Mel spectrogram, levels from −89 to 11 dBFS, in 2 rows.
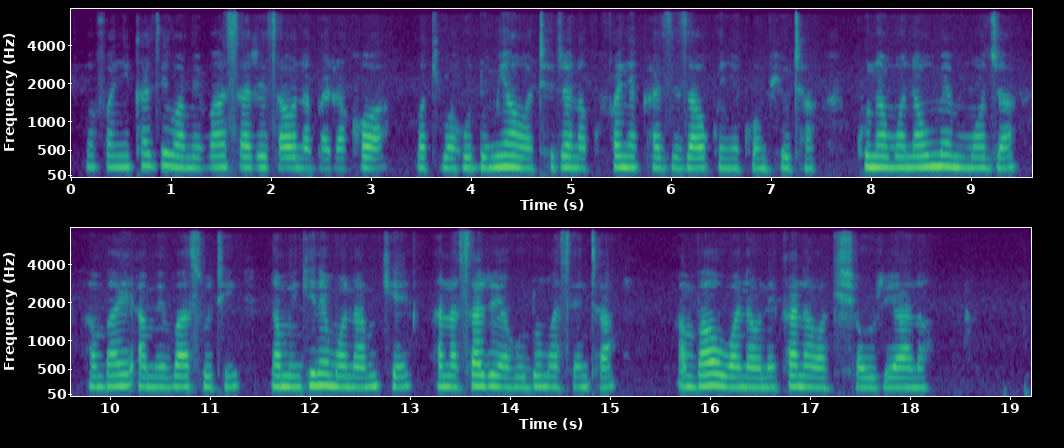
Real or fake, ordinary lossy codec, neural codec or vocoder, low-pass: real; AAC, 48 kbps; none; 7.2 kHz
